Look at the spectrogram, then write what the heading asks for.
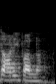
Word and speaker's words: দাঁড়িপাল্লা: দলের যে প্রতীক রয়েছে, নির্বাচনী প্রতীক, সেটি হচ্ছে দাঁড়িপাল্লা। অনেকে এই ক্ষেত্রে দাঁড়িপাল্লাকে দাঁড়িপাল্লা লিখে ভুল করেন। মূলত দাঁড়িপাল্লা শব্দটি এটির উচ্চারণ হচ্ছে দাঁড়িপাল্লা, অর্থাৎ এটির উচ্চারণ হবে দাঁড়ি পাল্লা।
